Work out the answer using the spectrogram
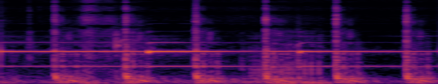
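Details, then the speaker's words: Donor car, just delivered, battery just installed, engine off at key-on. Steady electric whir with soft rhythmic thump about twice a second; owner guesses a fan, source unconfirmed. "what the hell is that that's got to be a fan or something"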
